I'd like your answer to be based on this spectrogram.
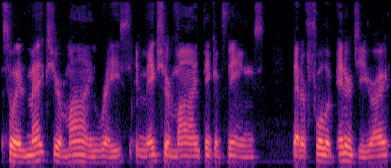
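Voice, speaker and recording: Guy on a podcast, low mellow voice, kinda preachy and deep-thinking. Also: flat delivery, unhurried. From Tarboro, North Carolina. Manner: earnest, philosophical, preachy. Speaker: podcast guest. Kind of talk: reflective conversational talk.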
